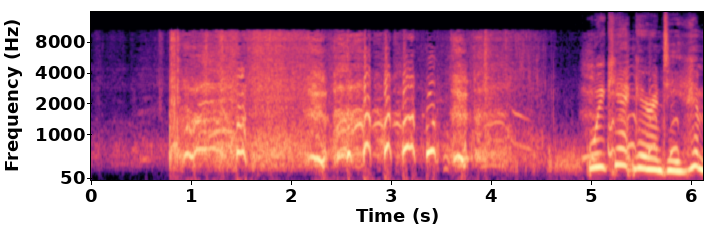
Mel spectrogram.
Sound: hysterical Laughter - Splash !!!

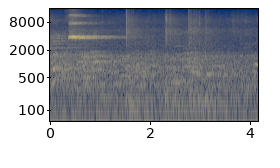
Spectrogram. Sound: referee whistling

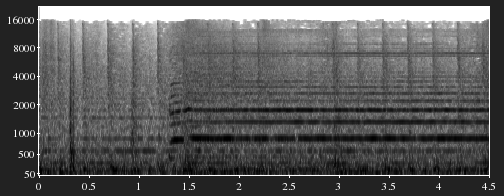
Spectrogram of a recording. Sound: thump

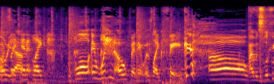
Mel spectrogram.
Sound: laughs

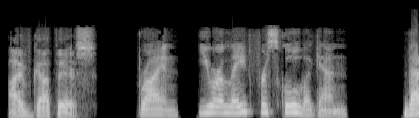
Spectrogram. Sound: imitating Dora

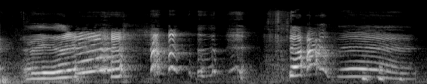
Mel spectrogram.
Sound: yelling; laughing

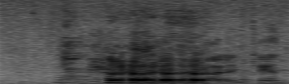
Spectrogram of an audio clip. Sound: laughter

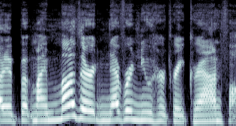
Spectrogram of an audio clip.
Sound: none

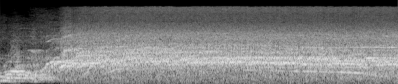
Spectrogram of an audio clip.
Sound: loud cheers

